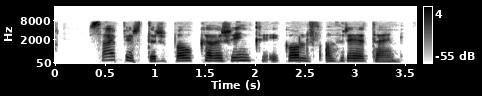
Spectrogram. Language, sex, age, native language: Icelandic, female, 50-59, Icelandic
